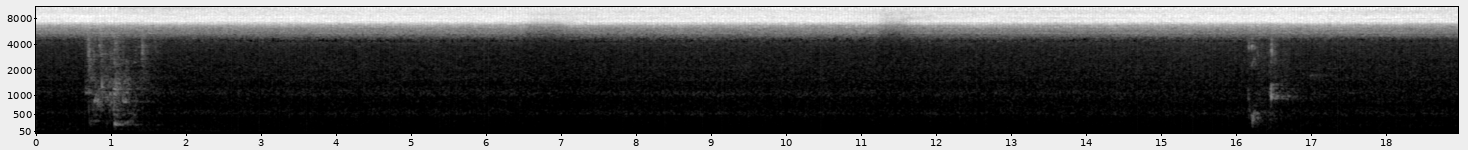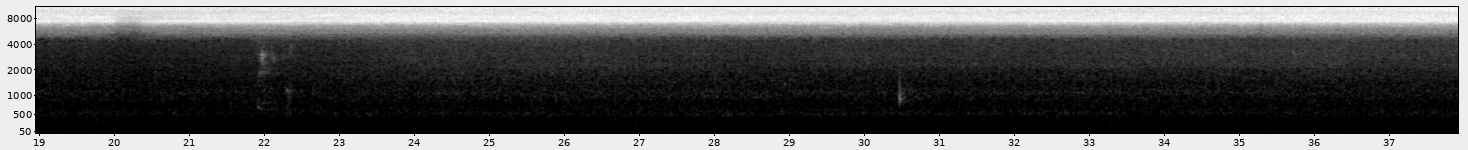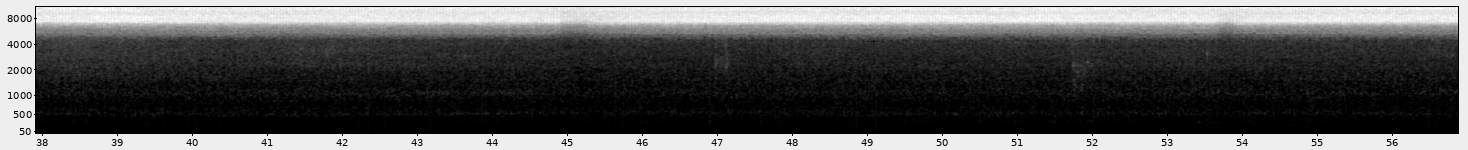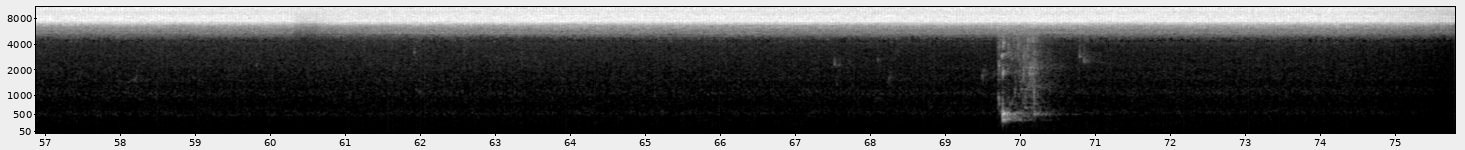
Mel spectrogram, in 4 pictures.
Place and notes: WLD cicadas under a bridge, south Estonia
cicadas and an occasional fish sound under a bridge by the Ahja river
